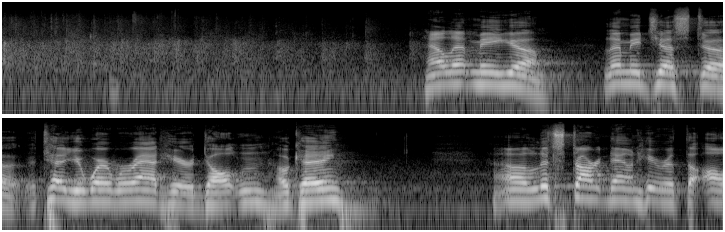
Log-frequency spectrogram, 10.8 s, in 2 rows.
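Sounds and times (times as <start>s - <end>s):
audience clapping: 0.0s - 3.2s
speech: 3.2s - 8.1s, 9.1s - 10.8s.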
